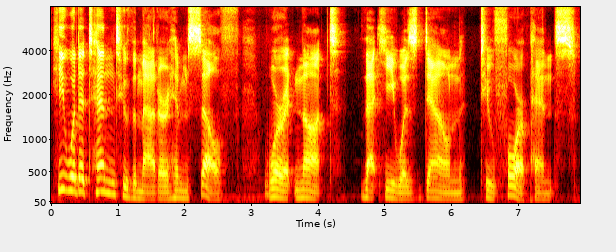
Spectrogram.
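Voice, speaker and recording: A man reading literary fiction as an audiobook, with deliberate, precise and slightly dramatic delivery. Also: lowish voice, animated, bright, forceful tone. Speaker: audiobook narrator.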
